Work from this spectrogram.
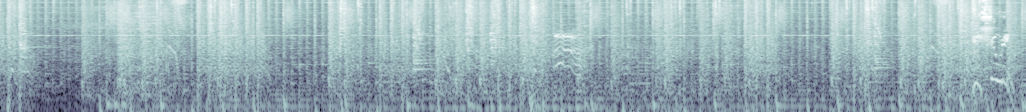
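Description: Sustained gunfire in the police game The Precinct, a dense continuous fusillade of overlapping shots close and loud for over ten seconds after a brief quieter opening, with mixed crashes and impacts throughout.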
